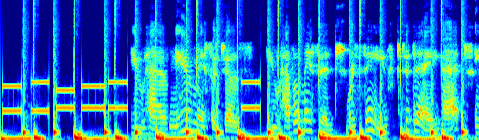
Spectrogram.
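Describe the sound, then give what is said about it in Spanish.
A quick run of about five or six telephone keypad beeps, crisp and evenly spaced, entering a password, before a dense wash of voices and music takes over. “Please enter your password.”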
